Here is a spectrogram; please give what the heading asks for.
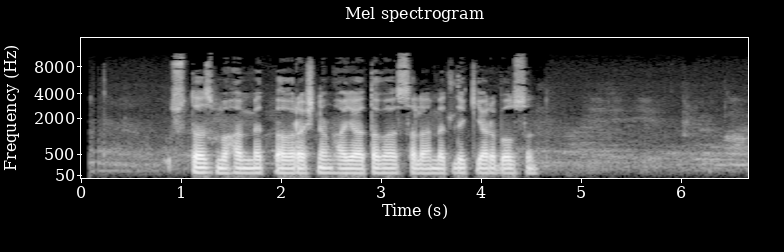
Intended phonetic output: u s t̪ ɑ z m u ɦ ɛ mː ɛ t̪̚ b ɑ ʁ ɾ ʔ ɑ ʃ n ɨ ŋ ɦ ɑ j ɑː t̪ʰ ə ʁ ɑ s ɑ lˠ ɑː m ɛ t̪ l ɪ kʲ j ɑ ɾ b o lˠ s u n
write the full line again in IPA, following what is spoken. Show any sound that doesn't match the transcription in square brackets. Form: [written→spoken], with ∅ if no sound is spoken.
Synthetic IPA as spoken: u s t̪ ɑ z m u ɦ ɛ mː ɛ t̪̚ b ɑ ʁ ɾ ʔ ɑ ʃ n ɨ ŋ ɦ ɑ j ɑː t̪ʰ ə ʁ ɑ s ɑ lˠ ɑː m ɛ t̪ l ɪ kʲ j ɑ ɾ b o lˠ s u n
